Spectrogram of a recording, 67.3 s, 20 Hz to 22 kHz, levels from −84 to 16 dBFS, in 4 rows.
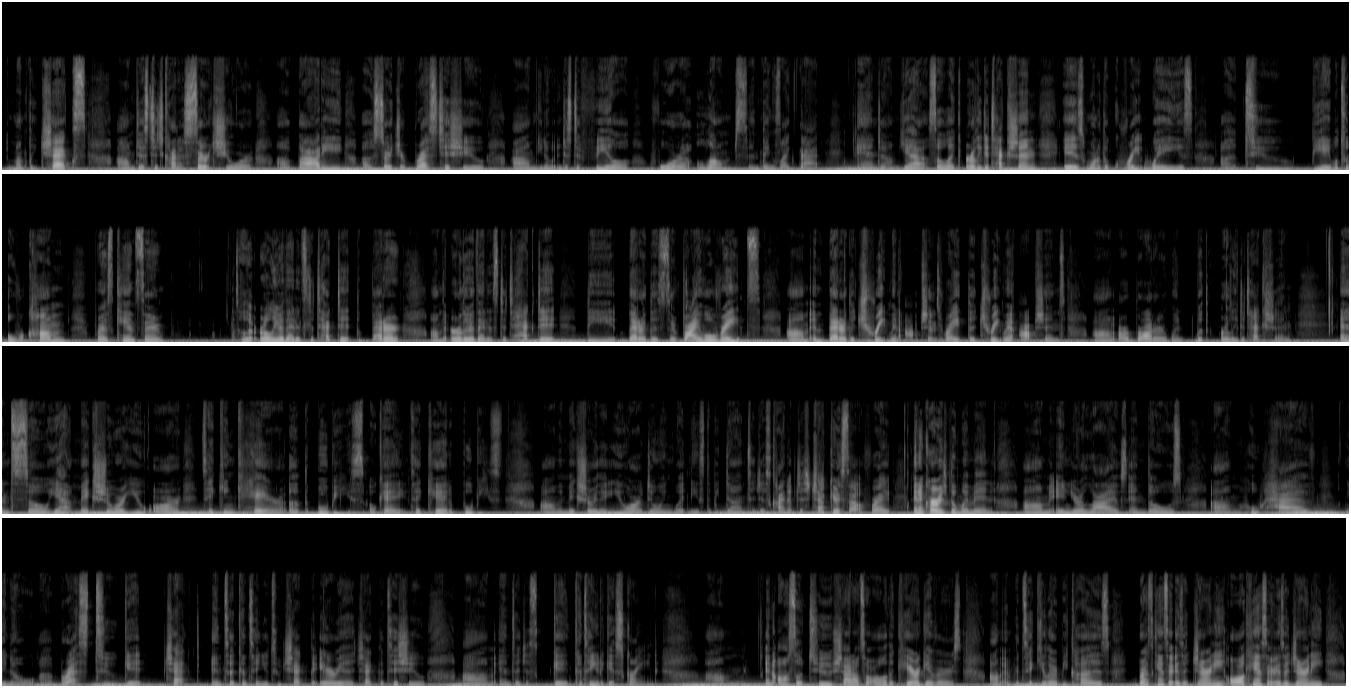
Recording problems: wind noise on the microphone; occasional gusts; 15 dB below the speech

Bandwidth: 14.5 kHz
